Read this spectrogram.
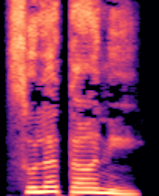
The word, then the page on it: ಸುಲ್ತಾನೀ: sultānī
